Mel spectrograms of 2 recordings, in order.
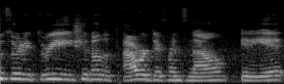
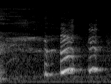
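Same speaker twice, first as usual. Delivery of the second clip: very high burst of laughter; high cackle. Real, not acted. Laughing after embarrassing sister, high cackle. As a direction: cackle at your own joke.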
